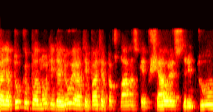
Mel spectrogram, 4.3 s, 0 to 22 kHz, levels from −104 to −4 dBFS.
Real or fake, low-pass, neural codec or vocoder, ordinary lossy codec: real; 7.2 kHz; none; AAC, 48 kbps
